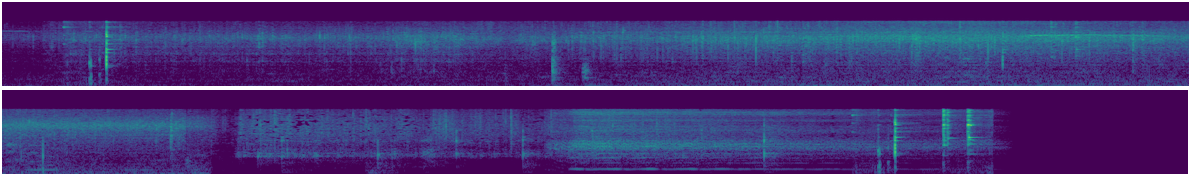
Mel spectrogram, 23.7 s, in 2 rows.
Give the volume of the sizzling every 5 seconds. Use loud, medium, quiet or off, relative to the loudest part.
medium, loud, loud, medium, off.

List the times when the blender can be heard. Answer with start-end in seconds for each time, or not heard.
17.3-22.0.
